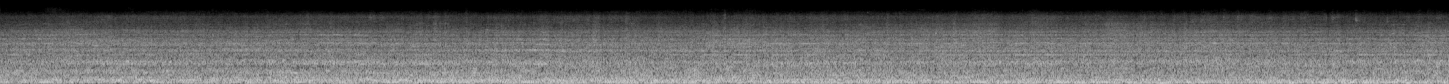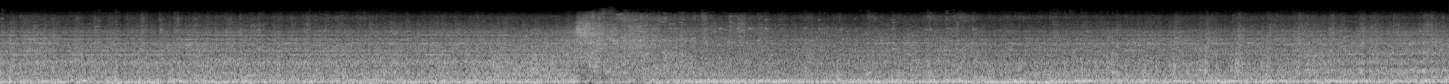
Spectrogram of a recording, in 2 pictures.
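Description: Freight cars rolling past at close range: the steady noise of steel wheels running on the rails. A brief high burst of noise stands out about two-thirds of the way through.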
